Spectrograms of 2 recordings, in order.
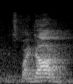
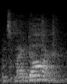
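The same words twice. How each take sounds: First: Louder, knowing, wry tone; the amused cynic father takes over; knowing, amused dad expecting trouble; wry other side. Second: Concerned, gentle dad; a caring father's first thought; worried father. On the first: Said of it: "the other side of me is going". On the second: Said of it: "Now I'm of two minds about this phone call". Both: Retold or imitated.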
